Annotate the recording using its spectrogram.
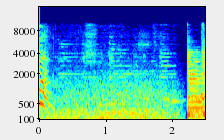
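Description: Steady low rumble of a car's cabin noise.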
